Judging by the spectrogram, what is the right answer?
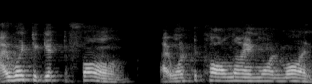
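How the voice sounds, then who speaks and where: Using a plain, everyday voice, a man talks at a moderate pace with a fairly high pitch. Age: 60s. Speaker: respondent in a court hearing. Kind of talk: court testimony. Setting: courtroom. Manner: agitated.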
